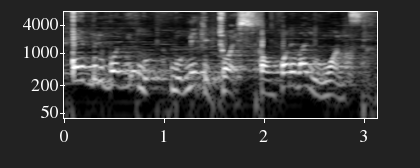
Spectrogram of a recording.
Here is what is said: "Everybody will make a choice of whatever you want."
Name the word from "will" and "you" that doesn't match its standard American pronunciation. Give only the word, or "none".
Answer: will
